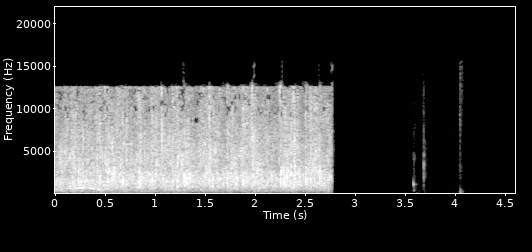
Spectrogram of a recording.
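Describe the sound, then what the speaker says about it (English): An audience at a political speech claps and cheers in a loud sustained burst that cuts off abruptly into silence, followed by a few faint knocks. "Please clap."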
